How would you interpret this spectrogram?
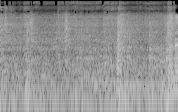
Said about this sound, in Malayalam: അങ്ങനെ ബിക്കാനീറിലേക്ക് ഇതാ നമ്മുടെ ട്രെയിൻ എത്തിയിരിക്കുകയാണ്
